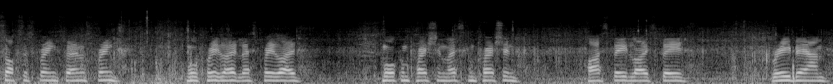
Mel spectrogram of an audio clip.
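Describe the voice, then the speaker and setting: A man with a high, level voice speaks a little slowly, leaving long pauses, as he mountain bikes along a bushland trail. His gear commentary is casual, laid-back and fragmented. Recorded on an action camera worn while riding, the audio is muffled and loud with wind and trail noise.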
